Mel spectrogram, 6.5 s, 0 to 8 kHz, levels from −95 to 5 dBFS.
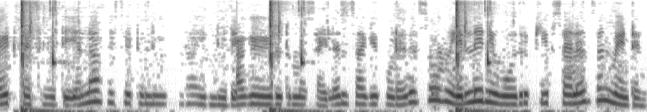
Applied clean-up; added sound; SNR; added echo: classical method spectral subtraction.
